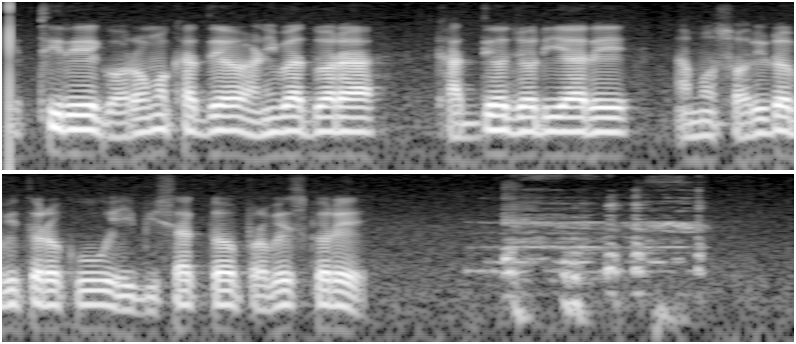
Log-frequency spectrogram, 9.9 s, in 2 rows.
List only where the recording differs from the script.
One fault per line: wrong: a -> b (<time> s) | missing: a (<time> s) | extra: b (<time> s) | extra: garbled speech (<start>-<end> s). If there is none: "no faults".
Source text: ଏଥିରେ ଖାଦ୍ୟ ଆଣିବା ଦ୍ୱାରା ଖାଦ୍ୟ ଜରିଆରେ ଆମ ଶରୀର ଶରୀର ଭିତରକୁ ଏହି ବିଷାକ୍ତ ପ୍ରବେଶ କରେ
extra: ଗରମ (0.6 s)
missing: ଶରୀର (4.9 s)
